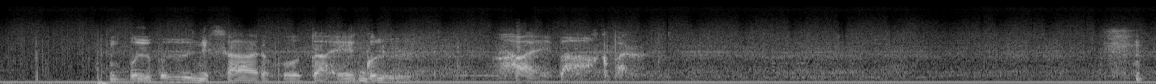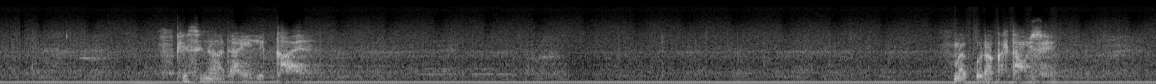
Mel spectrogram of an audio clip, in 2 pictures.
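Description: A man speaks softly and with feeling, close by.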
